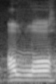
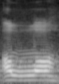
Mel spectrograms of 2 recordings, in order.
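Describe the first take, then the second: Both takes have the same delivery.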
